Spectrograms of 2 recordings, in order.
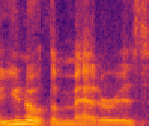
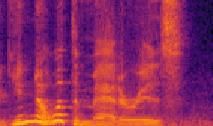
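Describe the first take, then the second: First: It is said in a deep, threatening voice. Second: It is said in an ordinary, unthreatening voice. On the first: The speaker calls it right. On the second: The speaker calls it wrong.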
